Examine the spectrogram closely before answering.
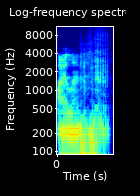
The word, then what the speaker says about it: island: it's why it's called island why because it's land island island and you can technically call it sea int land get it because you don't pronounce yes this land and then you can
